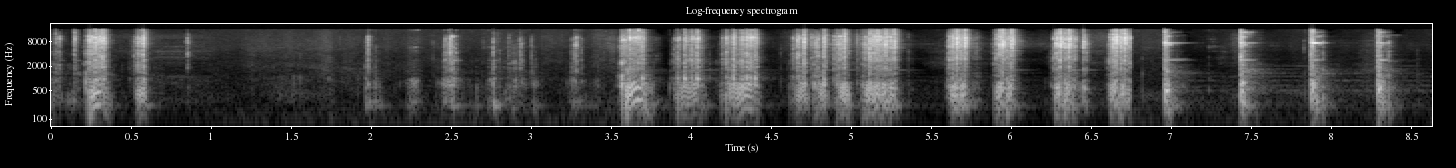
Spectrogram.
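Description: Irregular metal clanks and knocks as a steel wheel hub with spacers is worked onto a hay rake's axle. The knocks come thicker from about three and a half seconds in, and the last few ring briefly.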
